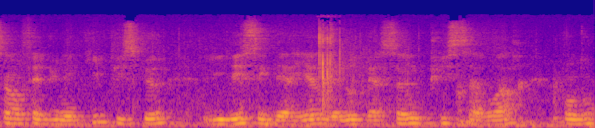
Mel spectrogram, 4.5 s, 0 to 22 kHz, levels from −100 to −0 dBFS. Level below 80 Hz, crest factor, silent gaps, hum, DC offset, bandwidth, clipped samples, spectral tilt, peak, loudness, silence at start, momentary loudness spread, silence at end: -48 dBFS; 24 dB; none; none; under 0.1%; 13.5 kHz; under 0.1%; -5 dB/octave; -4 dBFS; -28 LUFS; 0 s; 7 LU; 0 s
